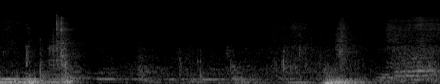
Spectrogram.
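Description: A door latch clicks as a door swings open.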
